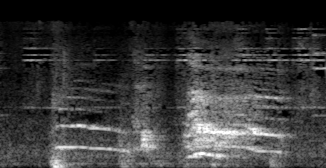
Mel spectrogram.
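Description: Two drawn-out wordless vocal calls, each sliding down in pitch, the second louder and longer; a low thump comes with the start of the first.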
